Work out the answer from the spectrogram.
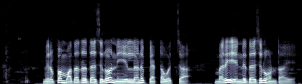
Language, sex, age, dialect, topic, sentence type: Telugu, male, 36-40, Utterandhra, agriculture, question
